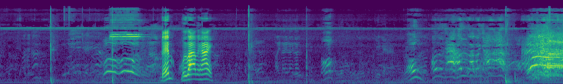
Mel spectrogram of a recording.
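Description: A ball thumps off a player's hands.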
